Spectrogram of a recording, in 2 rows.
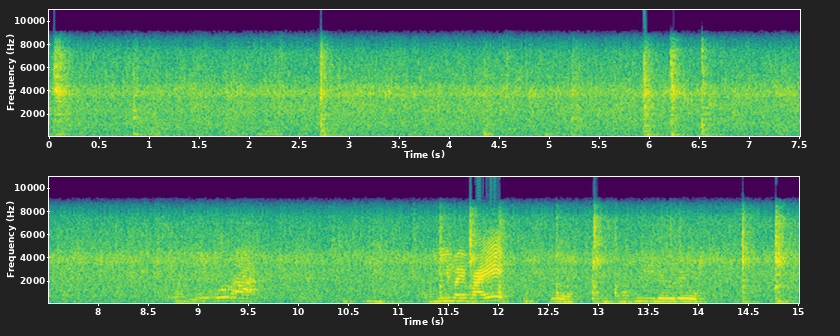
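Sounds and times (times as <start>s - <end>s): meat sizzling in a wok: 0.0s - 15.0s
metal spatula clacking on wok: 11.4s - 13.4s, 14.4s - 15.0s.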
